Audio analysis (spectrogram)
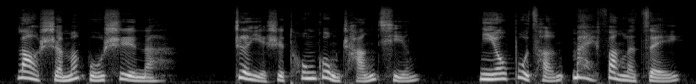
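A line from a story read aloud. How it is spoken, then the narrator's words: Laughing. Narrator (Chinese): 宝钗笑道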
